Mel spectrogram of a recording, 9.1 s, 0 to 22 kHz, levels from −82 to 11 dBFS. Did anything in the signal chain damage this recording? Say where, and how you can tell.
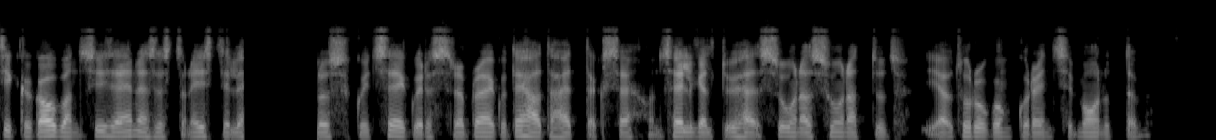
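Yes. At the playback stage there's a playback stall: the speech cuts out right after "iseenesest on" at 1.83 s and stays completely silent until 2.39 s, roughly 0.56 s, then picks up with "kuid see kuidas seda" as if nothing happened. That dead gap in mid-flow is the giveaway. Most likely the player's buffer ran dry or its thread got blocked, so output simply halted until it recovered.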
